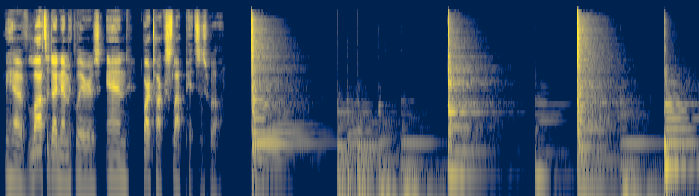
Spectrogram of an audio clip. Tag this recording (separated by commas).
Speech, Keyboard (musical), Piano, Musical instrument, Music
